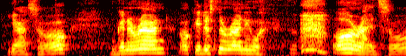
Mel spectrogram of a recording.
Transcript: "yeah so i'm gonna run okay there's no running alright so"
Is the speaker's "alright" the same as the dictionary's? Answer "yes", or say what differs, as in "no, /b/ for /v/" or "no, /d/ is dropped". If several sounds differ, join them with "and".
yes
